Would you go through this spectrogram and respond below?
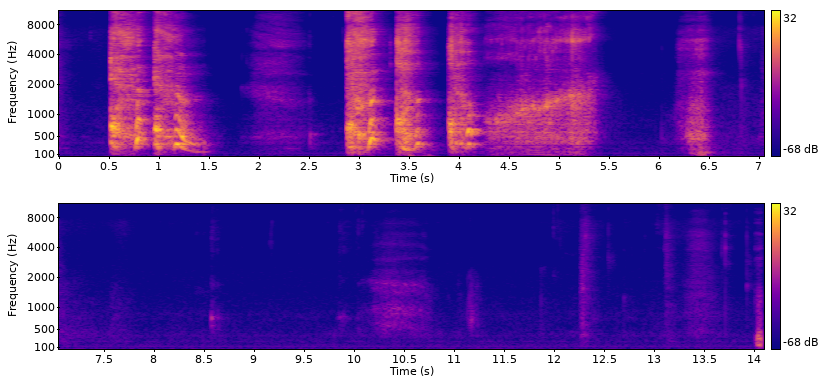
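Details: Woman smoker smoking a cigarette: several harsh, wet coughs, spitting and phlegmy throat clearing in two bursts with airway congestion; she guesses chronic bronchitis; smoker's cough.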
